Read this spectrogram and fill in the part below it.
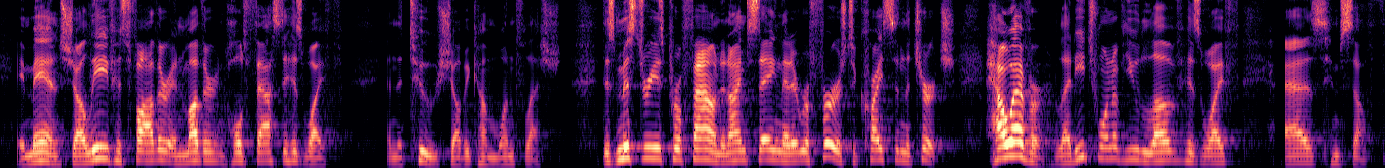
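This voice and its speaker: A man talks at a moderate pace, and the surroundings stay quiet. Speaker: pastor. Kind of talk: sermon. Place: church. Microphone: handheld.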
